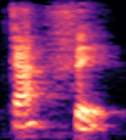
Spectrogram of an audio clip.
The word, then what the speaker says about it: café: F é café. Fé é a última sílaba, ela é a mais forte, né? E acentuado porque terminou em vogal.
